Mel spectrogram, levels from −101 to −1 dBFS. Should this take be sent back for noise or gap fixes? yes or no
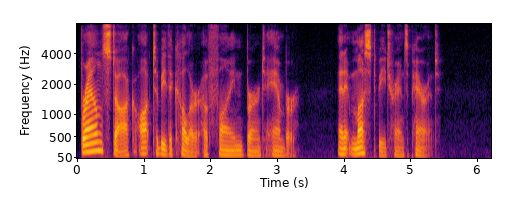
no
